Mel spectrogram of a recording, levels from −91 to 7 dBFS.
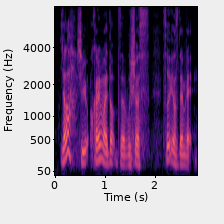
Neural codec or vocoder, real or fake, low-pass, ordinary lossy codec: codec, 16 kHz, 16 kbps, FunCodec, trained on Chinese and English, 50 frames a second; fake; none; none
